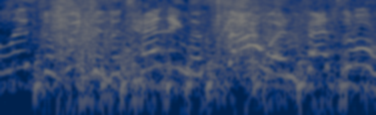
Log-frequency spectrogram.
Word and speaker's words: Samhain: For whatever reason, I thought Samhain is pronounced Samhain. I'm pretty sure they also pronounce it in show as Samhain. Check out the list of witches attending the Samhain Festival right here!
